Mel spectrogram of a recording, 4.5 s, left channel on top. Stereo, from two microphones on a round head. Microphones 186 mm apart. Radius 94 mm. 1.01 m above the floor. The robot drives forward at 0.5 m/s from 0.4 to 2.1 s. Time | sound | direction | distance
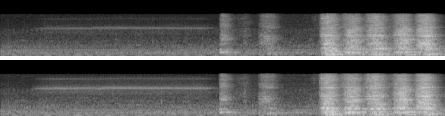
2.2 | sawing | 40° right (ahead or behind) | 1.2 m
